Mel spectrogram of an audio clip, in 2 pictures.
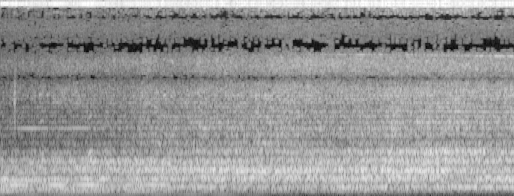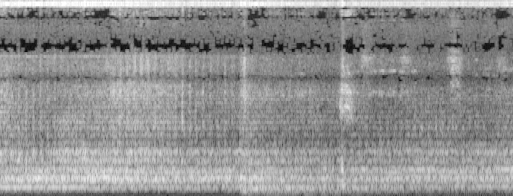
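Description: Ocean waves breaking: a steady rushing noise, with a faint sustained drone underneath.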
